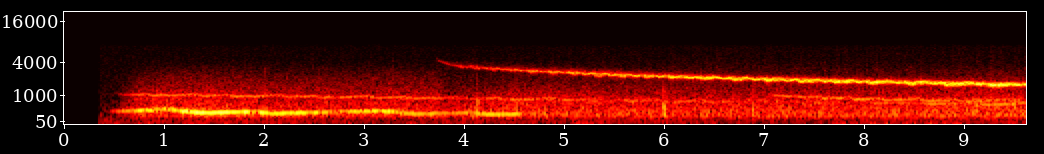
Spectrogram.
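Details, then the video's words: A bearded seal in Alaska, recorded underwater by hydrophone, gives a wavering low warble, then a long, eerie whistle gliding slowly downward. "So let's listen to a bearded seal that's vocalizing."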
